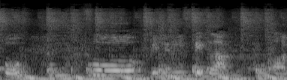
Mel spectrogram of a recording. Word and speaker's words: faux: So what happened is KFC today, 27th August, in USA, created a new menu of pho, F-A-U-X, pho, pronounced as pho.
